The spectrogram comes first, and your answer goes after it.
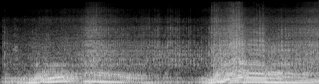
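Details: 1991 Honda NSX from a junkyard, left sitting outside for years, on first start with the check engine light on: revs rise and fall roughly with a light rattle; exhaust leak or misfire suspected, not confirmed.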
